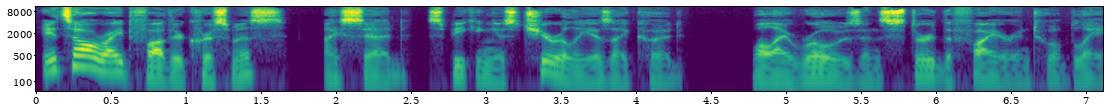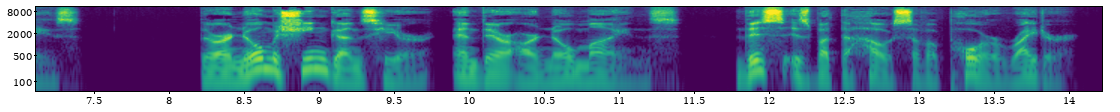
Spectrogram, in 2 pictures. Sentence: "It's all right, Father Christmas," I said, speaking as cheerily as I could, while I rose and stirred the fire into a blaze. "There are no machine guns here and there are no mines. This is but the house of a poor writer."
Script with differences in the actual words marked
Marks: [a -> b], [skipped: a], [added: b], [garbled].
"It's all right, Father Christmas," I said, speaking as cheerily as I could, while I rose and stirred the fire into a blaze. "There are no machine guns here and there are no mines. This is but the house of a poor writer."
